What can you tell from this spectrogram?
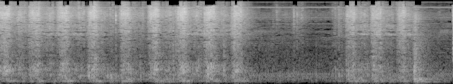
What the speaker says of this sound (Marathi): इथे आपली काकडी छान किसून झाली आहे ह्या पद्धतीने आपल्याला किसून घ्यायचं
